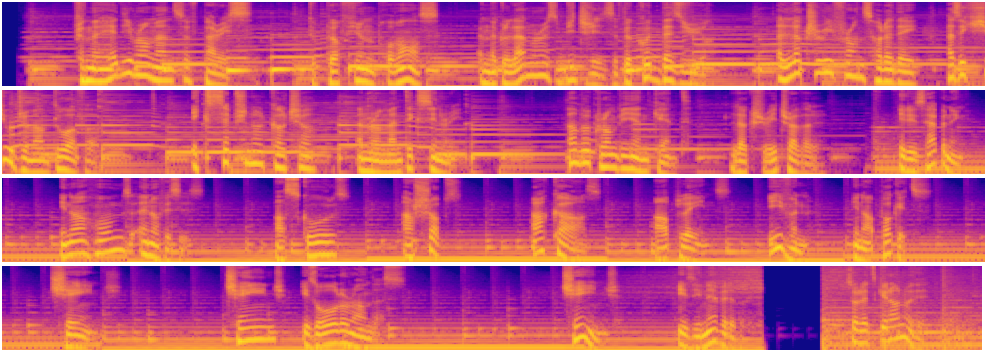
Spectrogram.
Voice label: French accented English

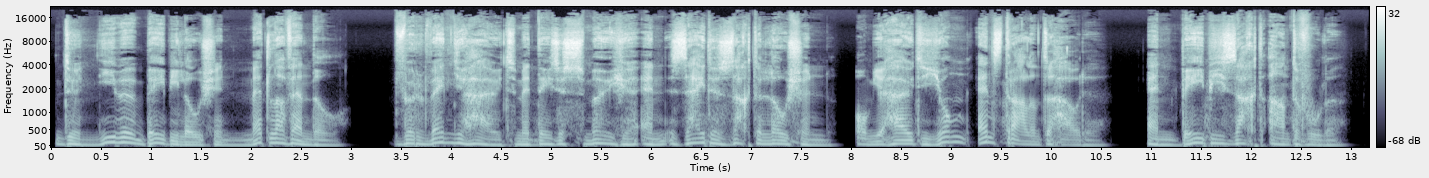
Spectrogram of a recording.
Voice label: DRY Flemish soft sell; 20s - 30s; Male

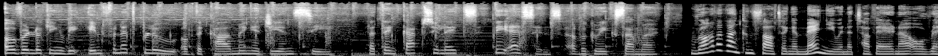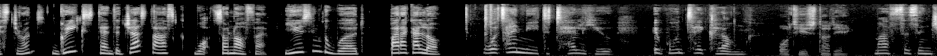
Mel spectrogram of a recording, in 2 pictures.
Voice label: Accented English

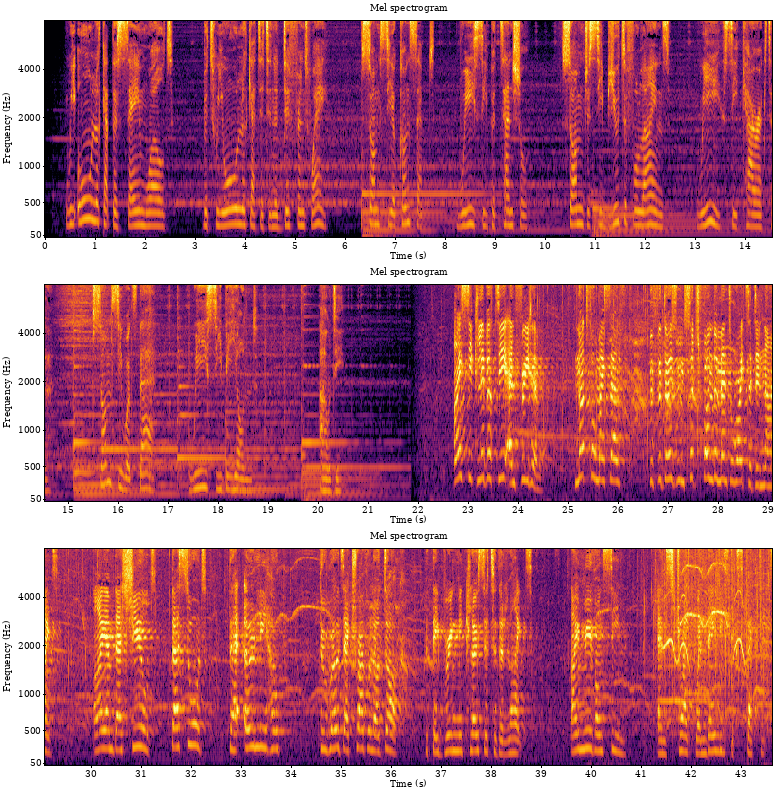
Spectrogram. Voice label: English French Accent

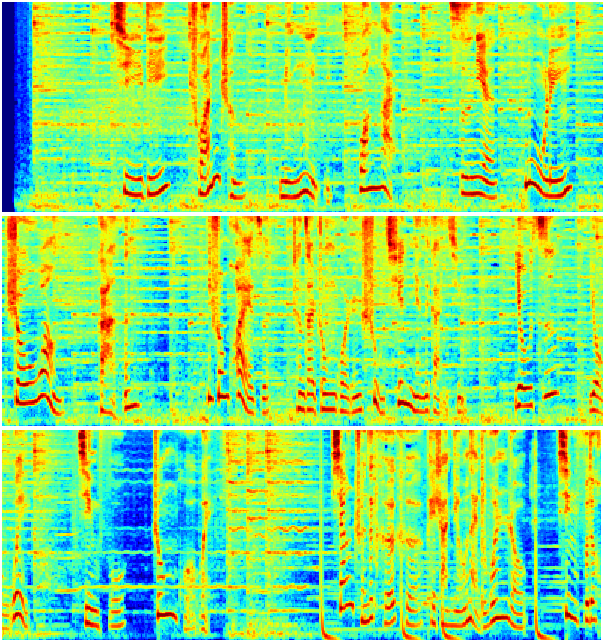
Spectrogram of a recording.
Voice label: Chinese Mandarin

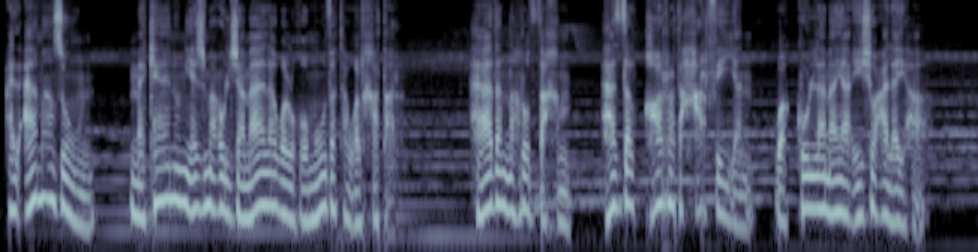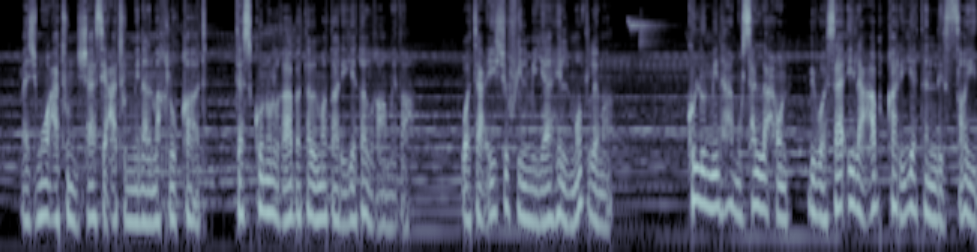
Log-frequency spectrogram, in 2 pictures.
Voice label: Arabic

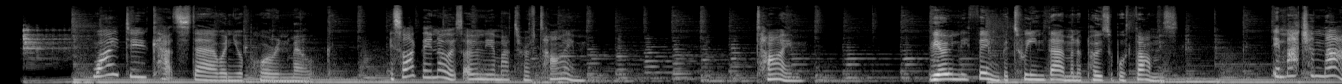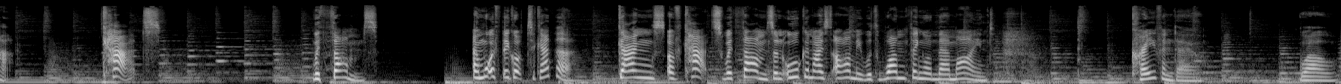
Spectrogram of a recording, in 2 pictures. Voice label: Commercials, female

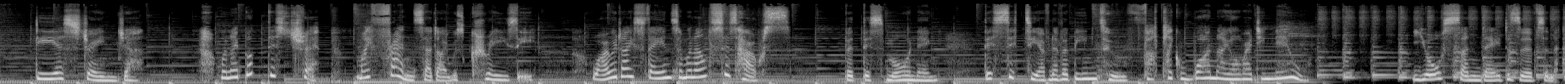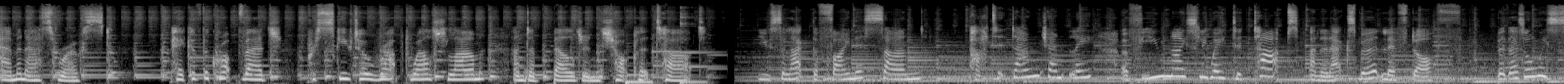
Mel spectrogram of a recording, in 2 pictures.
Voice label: English; Welsh, Male, 20s-30s

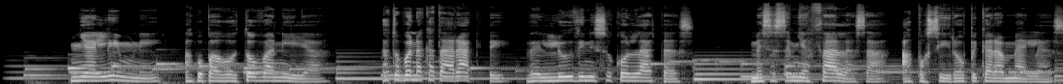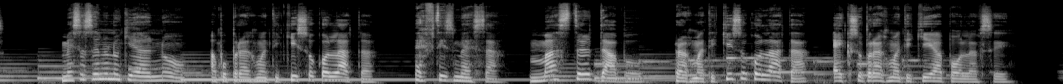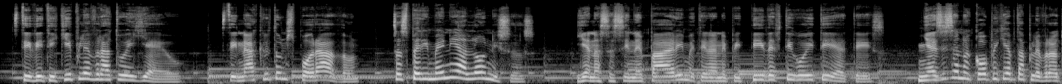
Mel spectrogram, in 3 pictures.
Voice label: Greek; Greek, Male, Home Studio, 20s-40s

